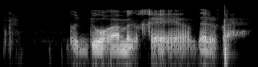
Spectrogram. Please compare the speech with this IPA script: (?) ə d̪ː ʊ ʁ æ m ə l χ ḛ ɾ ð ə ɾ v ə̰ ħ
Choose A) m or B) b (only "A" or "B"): B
